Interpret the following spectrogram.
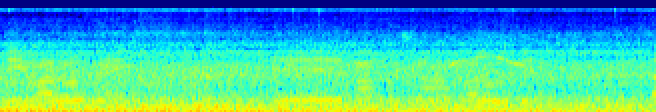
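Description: Heavy dump truck's diesel engine droning steadily and low as the truck wades through deep floodwater, with faint voices of onlookers over it.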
